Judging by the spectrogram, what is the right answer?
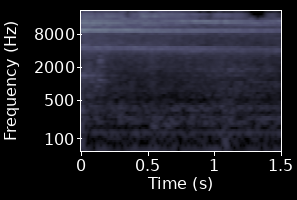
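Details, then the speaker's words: Pressure canner of chicken bone broth jars after cooling and weighted gauge removal: a soft, airy hiss slowly fading as the last steam leaves the vent; normal residual pressure release before lid removal. "You hear that last bit of air that's coming out? We're gonna let it wait about 2 minutes, and then we'll go ahead and take off all of our toggles and remove our lid."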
